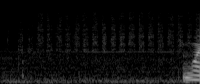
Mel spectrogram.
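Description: Paper towel rubbed quickly back and forth over cardstock, a faint, even scrubbing of about a dozen strokes a second, wiping excess ink off the embossed sentiment.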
